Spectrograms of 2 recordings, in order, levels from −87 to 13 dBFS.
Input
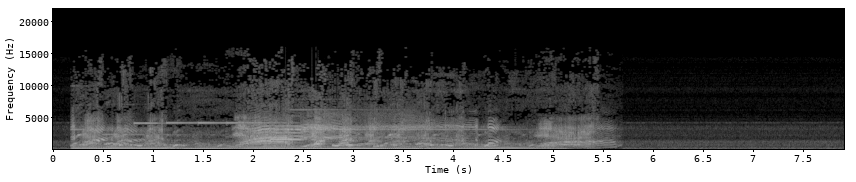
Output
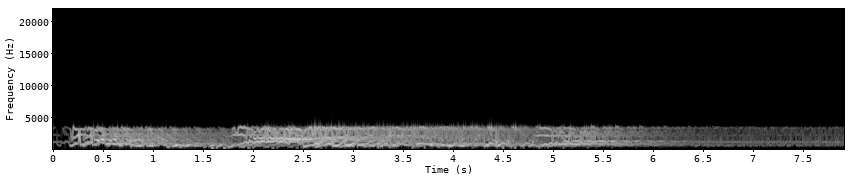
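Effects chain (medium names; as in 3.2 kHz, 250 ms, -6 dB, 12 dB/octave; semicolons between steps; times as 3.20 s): formants replaced by sine waves; on a send: echo whose repeats swap between lows and highs 121 ms, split 2.2 kHz, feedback 69%, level -3 dB; on the sum: trim +4.5 dB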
